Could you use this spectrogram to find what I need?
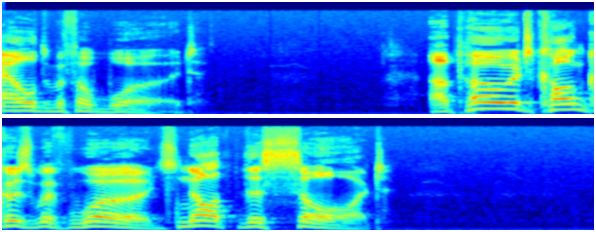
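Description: A man speaks animatedly into a close microphone.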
